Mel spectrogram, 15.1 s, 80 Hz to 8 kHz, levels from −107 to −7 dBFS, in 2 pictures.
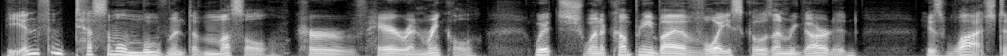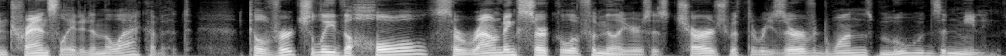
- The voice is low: Yes, low, 110 Hz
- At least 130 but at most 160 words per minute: No, average, 170 wpm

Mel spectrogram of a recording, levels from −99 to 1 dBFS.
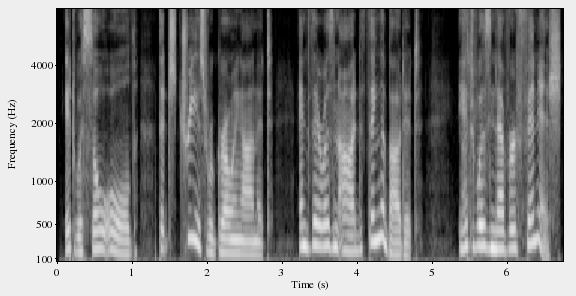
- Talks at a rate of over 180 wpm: Yes, average, 195 wpm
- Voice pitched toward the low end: No, high, 205 Hz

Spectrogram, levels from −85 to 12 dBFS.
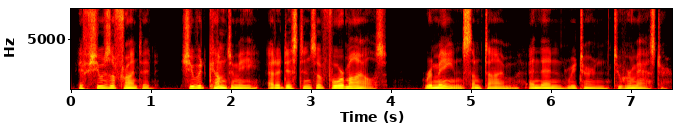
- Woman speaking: No, male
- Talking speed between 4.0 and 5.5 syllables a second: Yes, 5.0 syllables/s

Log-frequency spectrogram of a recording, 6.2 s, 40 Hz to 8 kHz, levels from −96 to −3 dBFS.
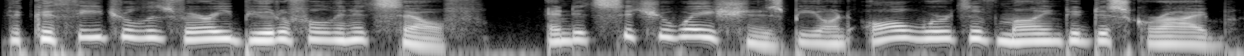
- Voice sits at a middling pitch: Yes, medium, 180 Hz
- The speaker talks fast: No, average, 175 wpm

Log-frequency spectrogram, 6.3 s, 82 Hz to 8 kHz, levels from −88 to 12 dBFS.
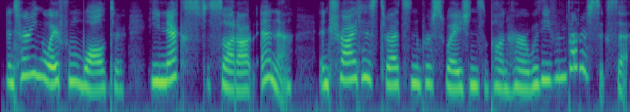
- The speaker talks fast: Yes, fast, 210 wpm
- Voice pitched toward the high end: Yes, very high, 270 Hz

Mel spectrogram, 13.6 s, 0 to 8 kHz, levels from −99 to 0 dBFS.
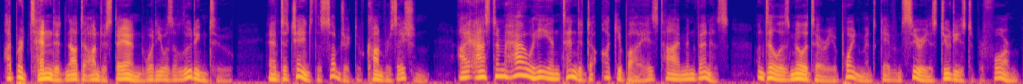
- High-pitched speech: No, low, 115 Hz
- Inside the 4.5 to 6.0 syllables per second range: Yes, 5.4 syllables/s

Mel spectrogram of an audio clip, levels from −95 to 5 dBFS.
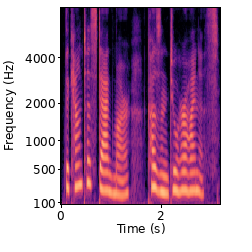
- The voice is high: Yes, high, 230 Hz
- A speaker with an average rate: No, slow, 130 wpm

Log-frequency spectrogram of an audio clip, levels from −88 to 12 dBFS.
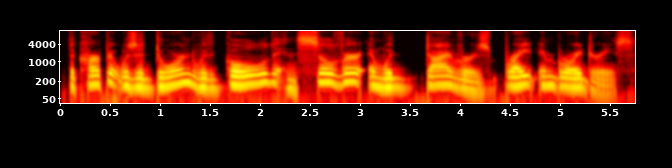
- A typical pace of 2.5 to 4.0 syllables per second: Yes, 3.8 syllables/s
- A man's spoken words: Yes, male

